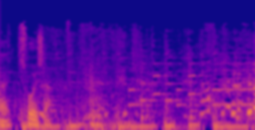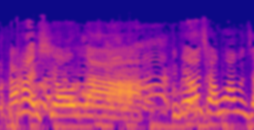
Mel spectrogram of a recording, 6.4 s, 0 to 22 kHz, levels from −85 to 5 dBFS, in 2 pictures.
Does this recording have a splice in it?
yes; 1 cut; at 5.3 s

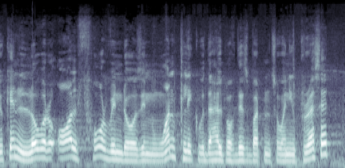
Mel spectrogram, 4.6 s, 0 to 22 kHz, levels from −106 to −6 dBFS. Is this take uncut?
yes; 0 cuts

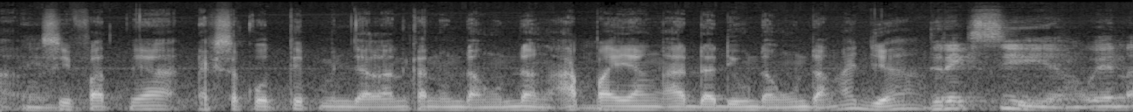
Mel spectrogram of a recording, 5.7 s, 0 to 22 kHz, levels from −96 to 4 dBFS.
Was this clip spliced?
yes; 2 cuts; at 1.0 s, 4.6 s

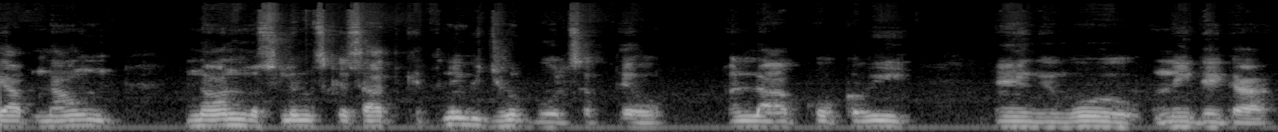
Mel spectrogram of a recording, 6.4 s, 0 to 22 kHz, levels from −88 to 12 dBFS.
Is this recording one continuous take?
yes; 0 cuts

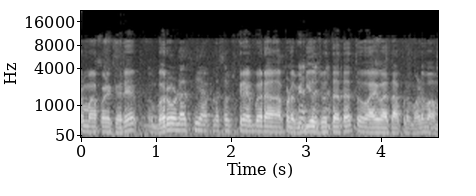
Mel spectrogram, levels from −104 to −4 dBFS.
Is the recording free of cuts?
yes; 0 cuts

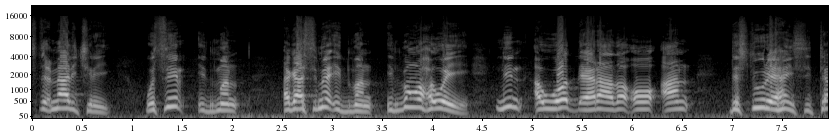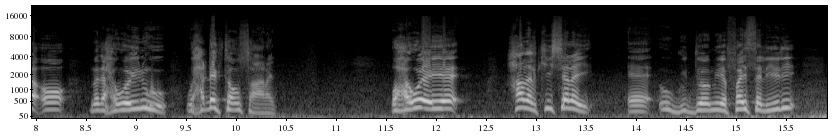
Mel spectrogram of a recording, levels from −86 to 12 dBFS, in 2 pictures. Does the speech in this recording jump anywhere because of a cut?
no; 0 cuts

